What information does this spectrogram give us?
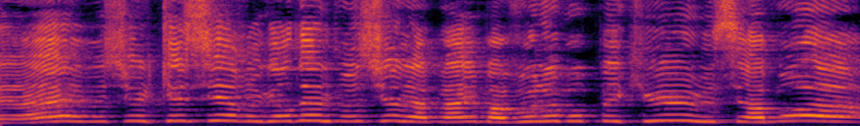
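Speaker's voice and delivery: very high, shrill, screechy put-on rattle voice. Player's character calls out to a cashier, shrill rattle voice. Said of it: "je vais faire voix de crécelle".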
